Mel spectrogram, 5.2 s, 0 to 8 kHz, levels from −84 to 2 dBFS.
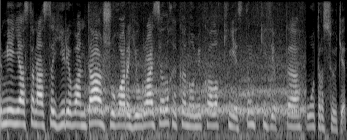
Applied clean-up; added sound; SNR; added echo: none; Subway, metro, underground; 9 dB; none.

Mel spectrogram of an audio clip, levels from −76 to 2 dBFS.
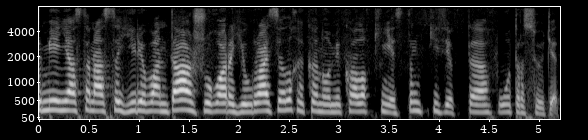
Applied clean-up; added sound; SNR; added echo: neural mask model Resemble Enhance denoiser.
